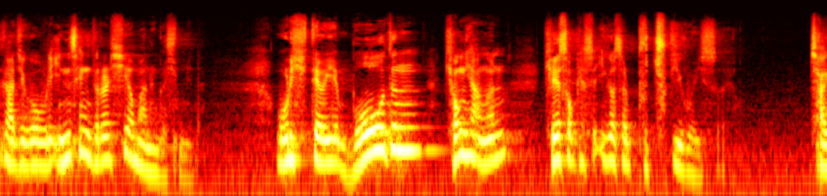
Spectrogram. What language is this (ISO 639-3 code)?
kor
